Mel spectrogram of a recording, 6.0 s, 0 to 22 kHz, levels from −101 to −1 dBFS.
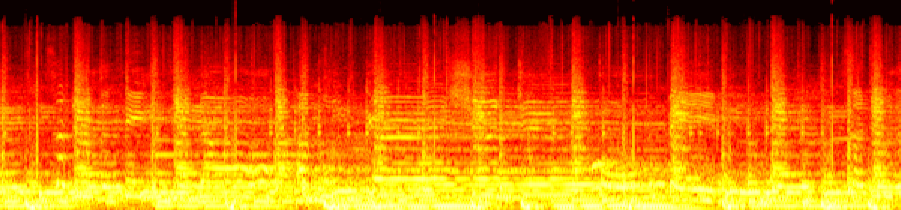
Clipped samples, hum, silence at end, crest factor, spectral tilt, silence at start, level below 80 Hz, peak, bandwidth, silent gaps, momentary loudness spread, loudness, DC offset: under 0.1%; none; 0 s; 10 dB; -8.5 dB/octave; 0 s; -18 dBFS; 0 dBFS; 8 kHz; none; 3 LU; -12 LUFS; under 0.1%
